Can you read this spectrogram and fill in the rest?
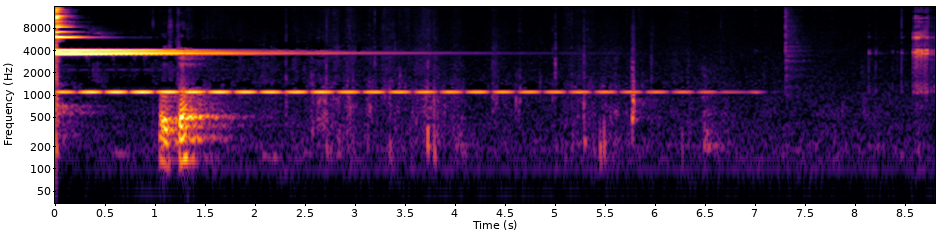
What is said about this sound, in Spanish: ¿Qué es eso? Una campana.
